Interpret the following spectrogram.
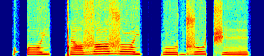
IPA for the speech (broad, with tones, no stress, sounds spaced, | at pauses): ʔ ɔ˨ j ǃ ɛ˨ zˤ i˦ zˤ o˦˨ j pː o˨ d͡z o˦ t͡ʃ e˨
